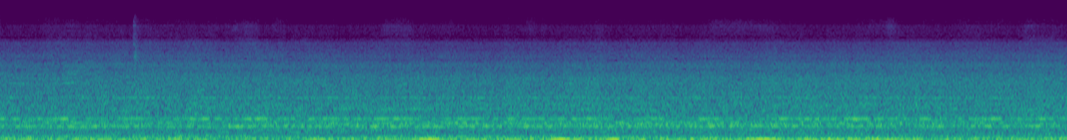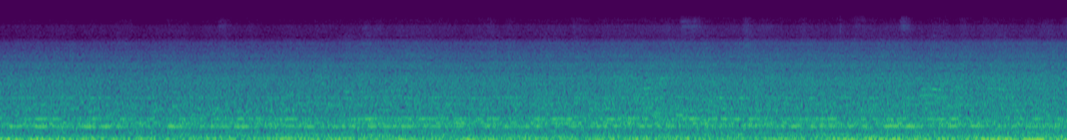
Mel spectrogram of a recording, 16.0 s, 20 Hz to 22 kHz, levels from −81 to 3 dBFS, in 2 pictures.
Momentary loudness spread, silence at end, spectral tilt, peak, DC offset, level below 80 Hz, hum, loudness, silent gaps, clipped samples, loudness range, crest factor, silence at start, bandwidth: 3 LU; 0 s; -6.5 dB/octave; -8 dBFS; under 0.1%; -24 dBFS; none; -23 LUFS; none; under 0.1%; 2 LU; 14 dB; 0 s; 10.5 kHz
